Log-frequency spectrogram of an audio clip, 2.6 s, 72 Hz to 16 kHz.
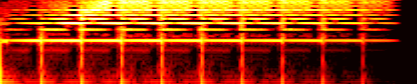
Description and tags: six sense01
animation, movie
